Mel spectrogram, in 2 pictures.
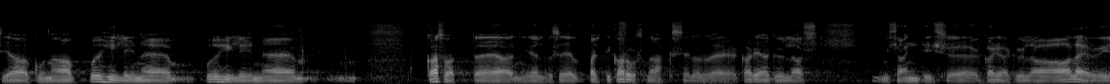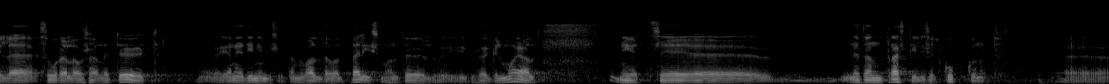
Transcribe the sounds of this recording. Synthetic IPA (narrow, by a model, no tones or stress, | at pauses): jɑkunɑpɤɦilinepɤɦiline | kɑsvɑt̪ˑːɑjɑniːø̞ːld̪̥ɑse̞ːpɑlʲt̪ːˑikɑɾusnɑhksse̞lːelekɑɾjɑkylːɑsmisɑnʲd̪̥iskɑɾjɑkylːɑɑle̞vilesuːɾeleo̞sɑle̞t̪ø̞ːd̪̥ | jɑne̞ːd̪inimese̞d̪̥o̞nvɑld̪̥ɑvɑlt̪vælʲismɑ̰ːlt̪ø̞ːlvɤ̰jkusɑɡilmojɑl | niːet̪ːˑse̞ː | ne̞ːd̪o̞nt̪rɑst̪ilise̞lt̪̚kukːunud̪̥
